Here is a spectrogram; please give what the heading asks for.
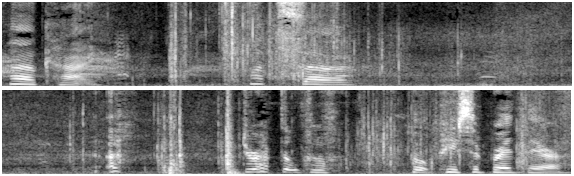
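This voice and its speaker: Speaking slowly with long pauses in a medium-pitched voice, a woman vlogs casually as she feeds wild birds on a lawn next to a road. She talks to the birds and grumbles about the people who live nearby; the low-held handheld camera captures birdsong and passing traffic.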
